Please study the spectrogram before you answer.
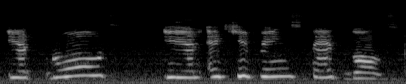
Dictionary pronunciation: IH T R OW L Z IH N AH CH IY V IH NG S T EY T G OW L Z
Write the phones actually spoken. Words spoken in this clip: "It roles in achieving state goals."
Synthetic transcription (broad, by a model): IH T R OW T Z IH N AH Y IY P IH NG S T EY T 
